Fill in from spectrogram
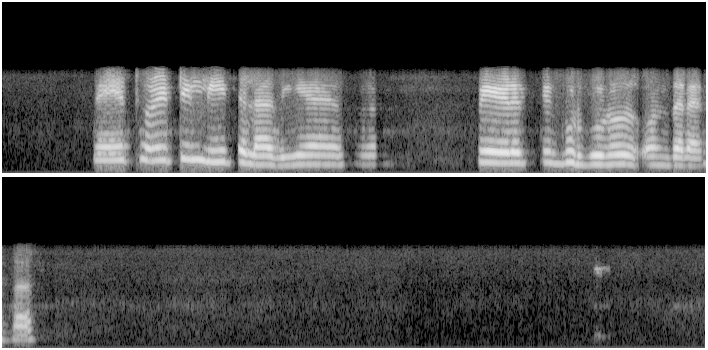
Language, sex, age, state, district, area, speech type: Dogri, female, 18-30, Jammu and Kashmir, Udhampur, rural, conversation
